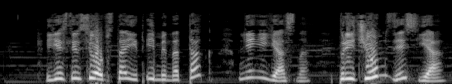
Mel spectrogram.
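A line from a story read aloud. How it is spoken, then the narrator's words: Exclaiming. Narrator (Russian): я вынуждена была воскликнуть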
